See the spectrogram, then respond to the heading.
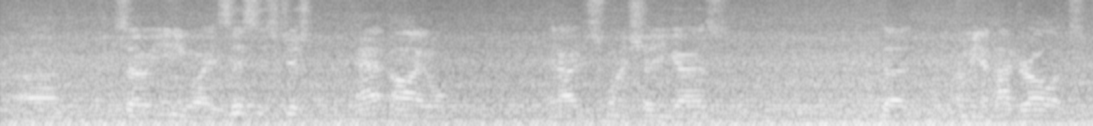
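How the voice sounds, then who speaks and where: Moderate pace with loud background noise. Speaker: tractor owner. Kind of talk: casual review walkthrough. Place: farm machine. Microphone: phone near.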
